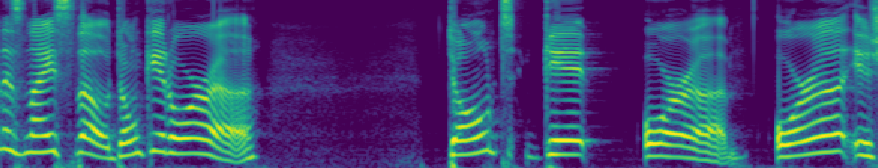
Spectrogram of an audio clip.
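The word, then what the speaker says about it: Oura: No, it's like Aura. I think it's pronounced Aura. I say Aura or Aura.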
